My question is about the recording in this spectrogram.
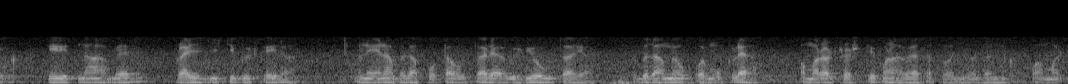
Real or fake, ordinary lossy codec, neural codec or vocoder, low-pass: real; AAC, 32 kbps; none; 3.6 kHz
